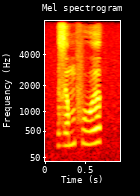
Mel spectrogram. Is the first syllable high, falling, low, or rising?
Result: rising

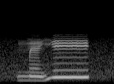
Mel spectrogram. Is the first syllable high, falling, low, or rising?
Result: low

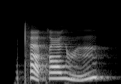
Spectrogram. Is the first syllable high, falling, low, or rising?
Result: falling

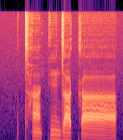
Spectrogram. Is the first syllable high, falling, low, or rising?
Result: low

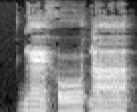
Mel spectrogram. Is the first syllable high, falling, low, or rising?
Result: falling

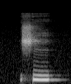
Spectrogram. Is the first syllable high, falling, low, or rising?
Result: high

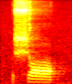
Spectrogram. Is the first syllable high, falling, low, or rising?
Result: low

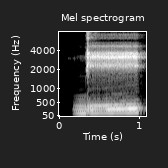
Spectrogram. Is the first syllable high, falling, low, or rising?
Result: rising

